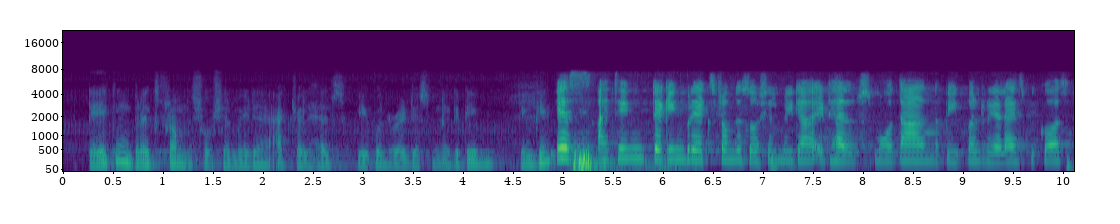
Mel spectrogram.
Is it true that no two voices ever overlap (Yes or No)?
Yes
